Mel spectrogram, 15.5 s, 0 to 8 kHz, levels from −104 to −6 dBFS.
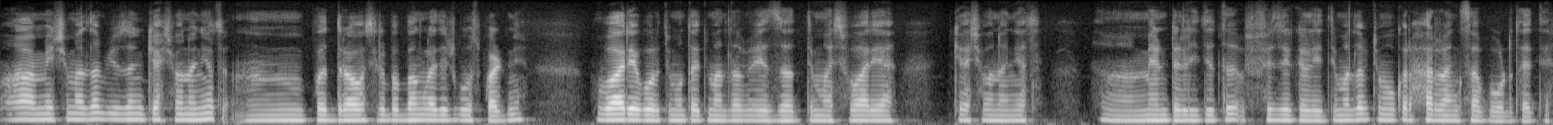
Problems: background sounds at intervals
